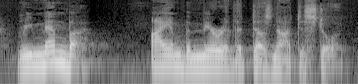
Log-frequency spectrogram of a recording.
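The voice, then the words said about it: Thick New York accent. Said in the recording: “with kind of a thick New York accent”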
